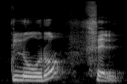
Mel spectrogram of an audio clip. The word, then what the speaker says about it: chlorophyll: of a substance called chlorophyll. Let's look at the spelling and the pronunciation. Here H is silent, okay?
